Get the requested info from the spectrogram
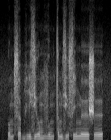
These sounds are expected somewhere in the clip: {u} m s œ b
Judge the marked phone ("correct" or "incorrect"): incorrect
